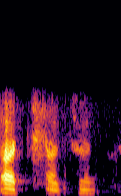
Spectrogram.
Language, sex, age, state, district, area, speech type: Sindhi, female, 45-60, Uttar Pradesh, Lucknow, urban, conversation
